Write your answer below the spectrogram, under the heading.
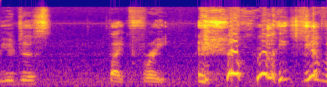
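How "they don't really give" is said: laughing. Real, not acted.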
